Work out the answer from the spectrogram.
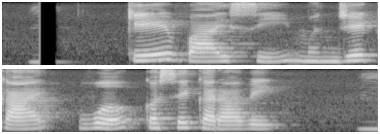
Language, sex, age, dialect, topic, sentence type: Marathi, female, 18-24, Standard Marathi, banking, question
